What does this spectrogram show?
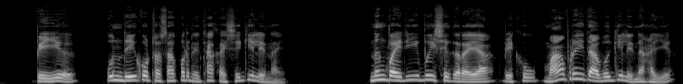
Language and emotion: Bodo, disgusted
